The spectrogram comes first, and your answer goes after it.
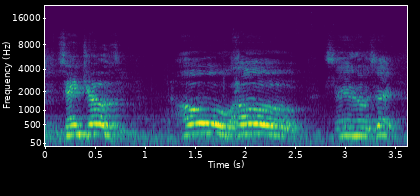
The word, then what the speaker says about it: San Jose: San Jose. Oh, see in Spanish you say the the J. You don't you don't say it like you don't say you say the J like a H.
